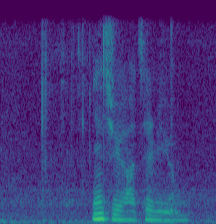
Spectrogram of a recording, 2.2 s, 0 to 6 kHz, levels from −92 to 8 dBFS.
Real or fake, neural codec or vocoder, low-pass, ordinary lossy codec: fake; codec, 16 kHz in and 24 kHz out, 2.2 kbps, FireRedTTS-2 codec; 5.4 kHz; none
